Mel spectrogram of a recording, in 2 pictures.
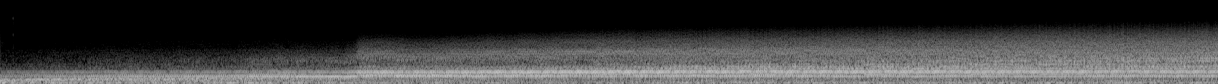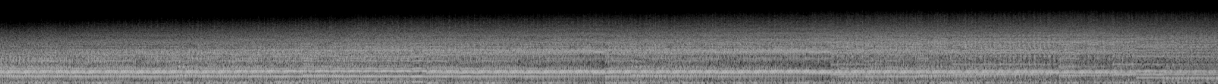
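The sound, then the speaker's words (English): A loud, sustained distorted piano synth tone from an old Multivox bass combo electric piano, run through a filter and distortion, drones on steady pitches while the filter knob is turned, making the buzzy tone steadily brighter and harsher over about twenty seconds, with no talking. “But I ran that through a filter and some distortion and just turned the filter knob and voila.”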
